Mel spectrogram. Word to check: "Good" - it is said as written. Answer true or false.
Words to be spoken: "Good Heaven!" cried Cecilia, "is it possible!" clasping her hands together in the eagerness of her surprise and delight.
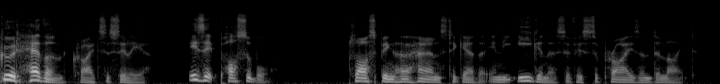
true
